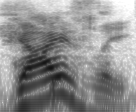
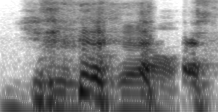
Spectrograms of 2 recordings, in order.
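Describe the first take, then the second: First: The name is said as Geisley. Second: The name is said as Giselle. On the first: The speaker calls it right. "It's Geisley" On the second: The speaker calls it wrong. "you were obviously a product of the public school system"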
